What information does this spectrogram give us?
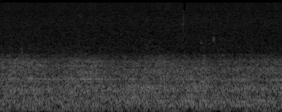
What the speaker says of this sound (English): I'm going to ignore the planes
